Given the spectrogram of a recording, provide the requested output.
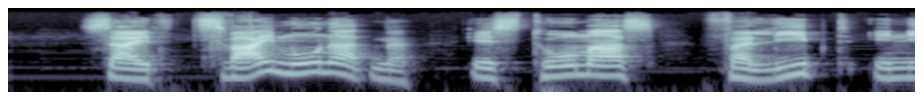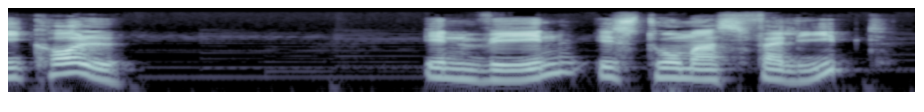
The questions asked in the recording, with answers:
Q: In wen ist Thomas verliebt?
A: in Nicole. Er ist in Nicole verliebt.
